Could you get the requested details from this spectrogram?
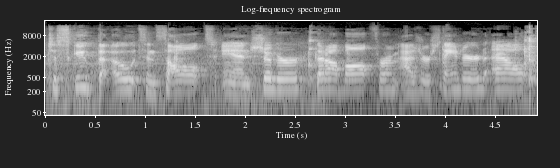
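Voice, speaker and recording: Against noticeable background noise, someone with a Southern US accent talks at a very slow pace. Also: woman. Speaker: homesteading cooking vlogger. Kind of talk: cooking tutorial. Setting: home kitchen. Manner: casual, halting with fillers.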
